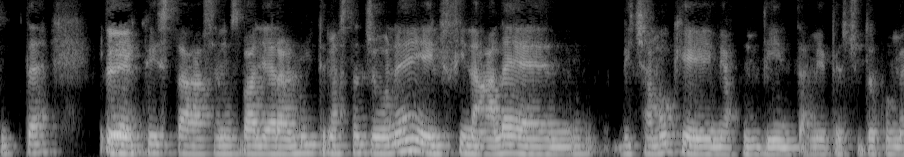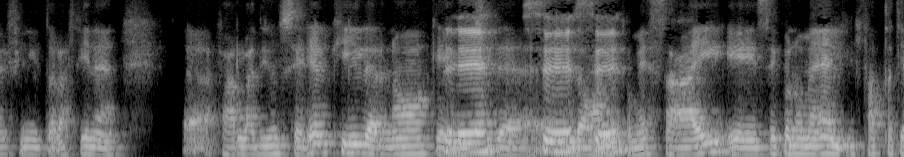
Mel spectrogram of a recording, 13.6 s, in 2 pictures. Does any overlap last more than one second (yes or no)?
yes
